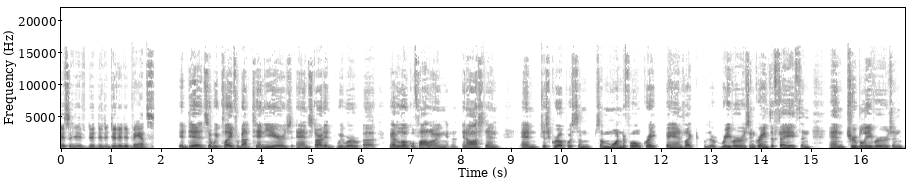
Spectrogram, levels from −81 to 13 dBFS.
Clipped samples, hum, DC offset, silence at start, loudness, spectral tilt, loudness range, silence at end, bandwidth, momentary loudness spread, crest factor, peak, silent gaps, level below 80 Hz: under 0.1%; none; under 0.1%; 0 s; -25 LUFS; -5 dB/octave; 2 LU; 0.05 s; 16.5 kHz; 11 LU; 18 dB; -6 dBFS; 1.87-1.99 s, 6.48-6.53 s, 11.98-12.07 s; -60 dBFS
